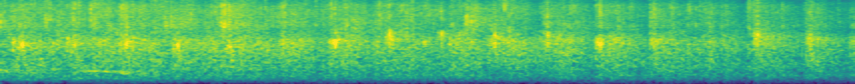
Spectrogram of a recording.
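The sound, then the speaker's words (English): An audience applauds God during a morning church service, a steady, dense wash of many hands clapping at once that holds an even loudness throughout without pausing. “If you believe that, give God a good applaud here this morning.”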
